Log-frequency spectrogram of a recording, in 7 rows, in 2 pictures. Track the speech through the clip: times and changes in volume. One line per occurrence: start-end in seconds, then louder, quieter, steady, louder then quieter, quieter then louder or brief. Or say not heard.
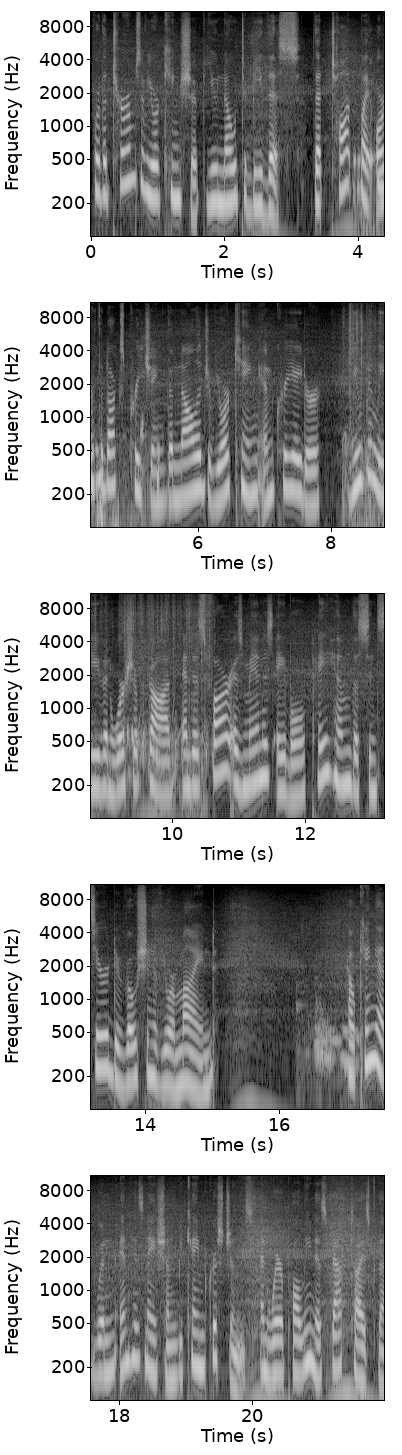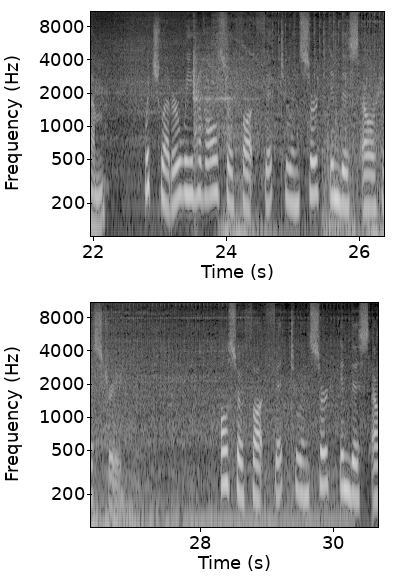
0.0-15.1 steady
16.9-26.9 steady
28.3-30.6 brief.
